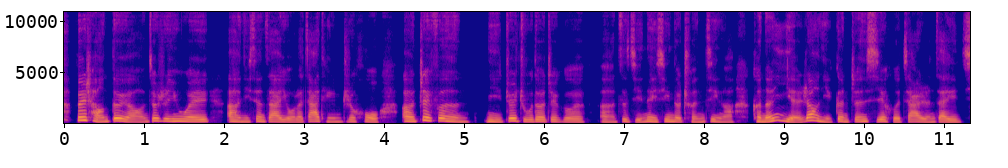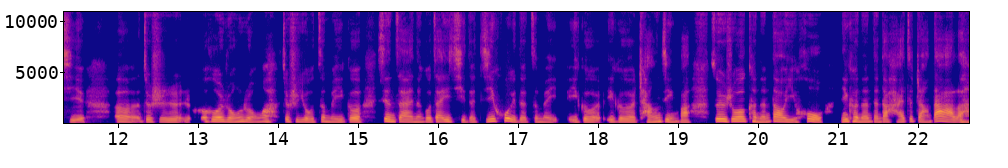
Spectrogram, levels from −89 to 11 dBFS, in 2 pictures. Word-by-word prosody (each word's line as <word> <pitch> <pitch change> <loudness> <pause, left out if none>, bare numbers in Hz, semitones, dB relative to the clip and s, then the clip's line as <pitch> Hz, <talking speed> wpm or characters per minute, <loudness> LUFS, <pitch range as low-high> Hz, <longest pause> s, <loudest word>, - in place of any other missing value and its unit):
非 315 0 +9
常 195 -9 0
对 255 -1 +9
啊。 180 -3 -4
就 260 +8 +2
是 235 -2 0
因 230 0 +3
为， 205 -1 +1 0.2
啊， 205 -2 0
你 185 - -5
现 215 +2 -2
在 195 -2 -1
有 170 -3 -3
了 160 +1 -4
家 215 +4 0
庭 175 -2 -9
之 195 +2 -7
后， 190 -3 -2 0.3
啊， 220 0 +3
这 290 +6 +4
份 220 -10 +1 0.2
你 200 -3 -2
追 255 +8 +6
逐 205 -4 -4
的 205 -1 +1
这 200 0 -5
个， 175 -2 -4 0.2
呃， 165 -2 -8
自 210 +4 -4
己 170 -2 -5
内 200 +1 -1
心 205 +3 -2
的 185 - 0
纯 165 0 -8
净 195 -3 -4
啊， 165 0 -8 0.2
可 200 - 0
能 255 +9 +2
也 175 -9 +2
让 285 -3 +5
你 165 -5 -5
更 215 -4 -1
珍 200 +3 -2
惜 205 -1 0
和 175 -4 -2
家 185 +2 -4
人 165 -1 -4
在 175 -1 -1
一 165 +1 -2
起， 165 -7 -4 0.3
呃， 175 -3 -2
就 185 - -3
是 170 -3 -5
和 195 - -3
和 200 0 +4
融 190 0 0
融 175 -1 -3
啊， 190 -1 -1
就 205 - -2
是 195 0 -8
有 170 -3 -2
这 200 +5 -5
么 170 -3 -6
一 165 +1 -5
个 175 -2 +2 0.2
现 215 -3 +3
在 185 -3 -1
能 165 0 -6
够 180 - -1
在 190 +1 -1
一 200 - +2
起 180 -2 -6
的 155 +2 -7
机 210 +7 0
会 230 -5 +5
的 150 -2 -5
这 170 - -9
么 150 -2 -7 0.2
一 165 - -8
个 165 -1 -2
一 175 - -4
个 170 -2 -1
场 165 +3 -2
景 200 -4 -2
吧。 150 - +1 0.3
所 225 - +6
以 225 - +9
说 220 +1 +4
可 215 -1 -1
能 170 +1 -4
到 210 -2 +4
以 170 -2 -3
后， 190 -1 +2 0.2
你 205 - +2
可 210 -1 +2
能 175 -1 -1
等 175 -1 -5
到 185 - +2
孩 180 0 -4
子 220 - -5
长 - - -4
大 230 -4 +7
了， - - +1
190 Hz, 275 characters per minute, -23 LUFS, 170-210 Hz, 0.3 s, 非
